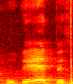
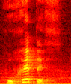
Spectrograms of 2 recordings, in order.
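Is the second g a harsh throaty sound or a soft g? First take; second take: soft g; harsh. First: The second g is a soft, voiced sound. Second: The second g is a harsh, throaty sound. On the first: The speaker calls it right. "la suave" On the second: The speaker calls it wrong. "G sonaría fuerte"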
